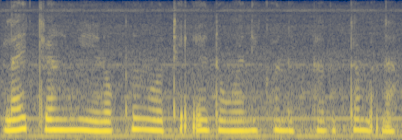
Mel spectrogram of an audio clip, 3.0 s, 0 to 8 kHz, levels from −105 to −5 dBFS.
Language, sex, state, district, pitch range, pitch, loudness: Garo, female, Meghalaya, South Garo Hills, 210-225 Hz, 220 Hz, -14 LUFS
